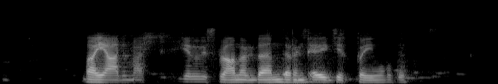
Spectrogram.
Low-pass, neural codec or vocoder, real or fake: 5.4 kHz; codec, 16 kHz, 0.5 kbps, X-Codec, HuBERT features, trained on general audio; fake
